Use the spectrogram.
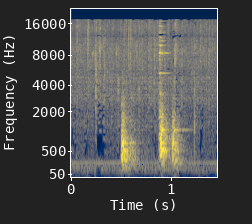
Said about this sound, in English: the onion is sliced and then pushed out to form its rings. So there we go, that's gone in the pan.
